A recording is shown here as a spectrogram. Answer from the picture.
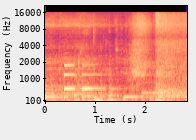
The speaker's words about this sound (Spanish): Voy a meterme en la ducha.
